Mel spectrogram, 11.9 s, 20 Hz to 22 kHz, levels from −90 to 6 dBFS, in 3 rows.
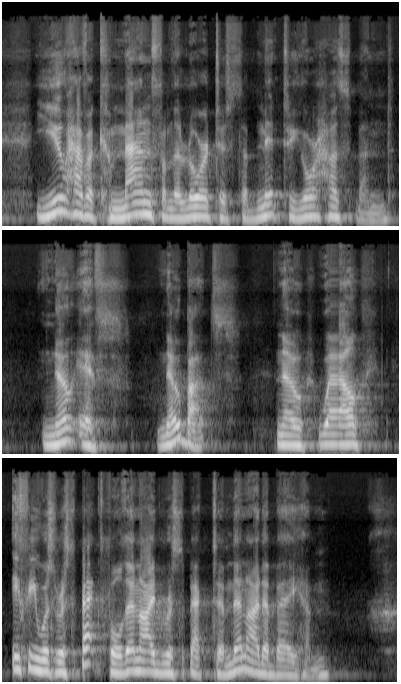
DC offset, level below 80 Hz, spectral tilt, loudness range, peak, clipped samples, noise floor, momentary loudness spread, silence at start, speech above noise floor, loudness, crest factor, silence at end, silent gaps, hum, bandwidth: under 0.1%; -58 dBFS; -5 dB/octave; 4 LU; 0 dBFS; under 0.1%; -45 dBFS; 16 LU; 0 s; 28 dB; -17 LUFS; 18 dB; 0 s; none; none; 18 kHz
